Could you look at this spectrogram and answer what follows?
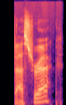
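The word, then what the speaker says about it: Bastarache: Bastarac? That sounds right. – That's how it's pronounced. It's kind of a weird spelling.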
